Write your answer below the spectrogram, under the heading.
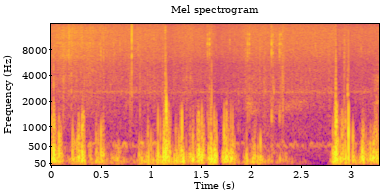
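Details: Black grouse in mid-Wales, undisclosed site, 17 February 2018, very early and gloomy; dense, loud runs of deep, throaty bursts over a faint bubbling hum, a brief pause, then the bursts resume.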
